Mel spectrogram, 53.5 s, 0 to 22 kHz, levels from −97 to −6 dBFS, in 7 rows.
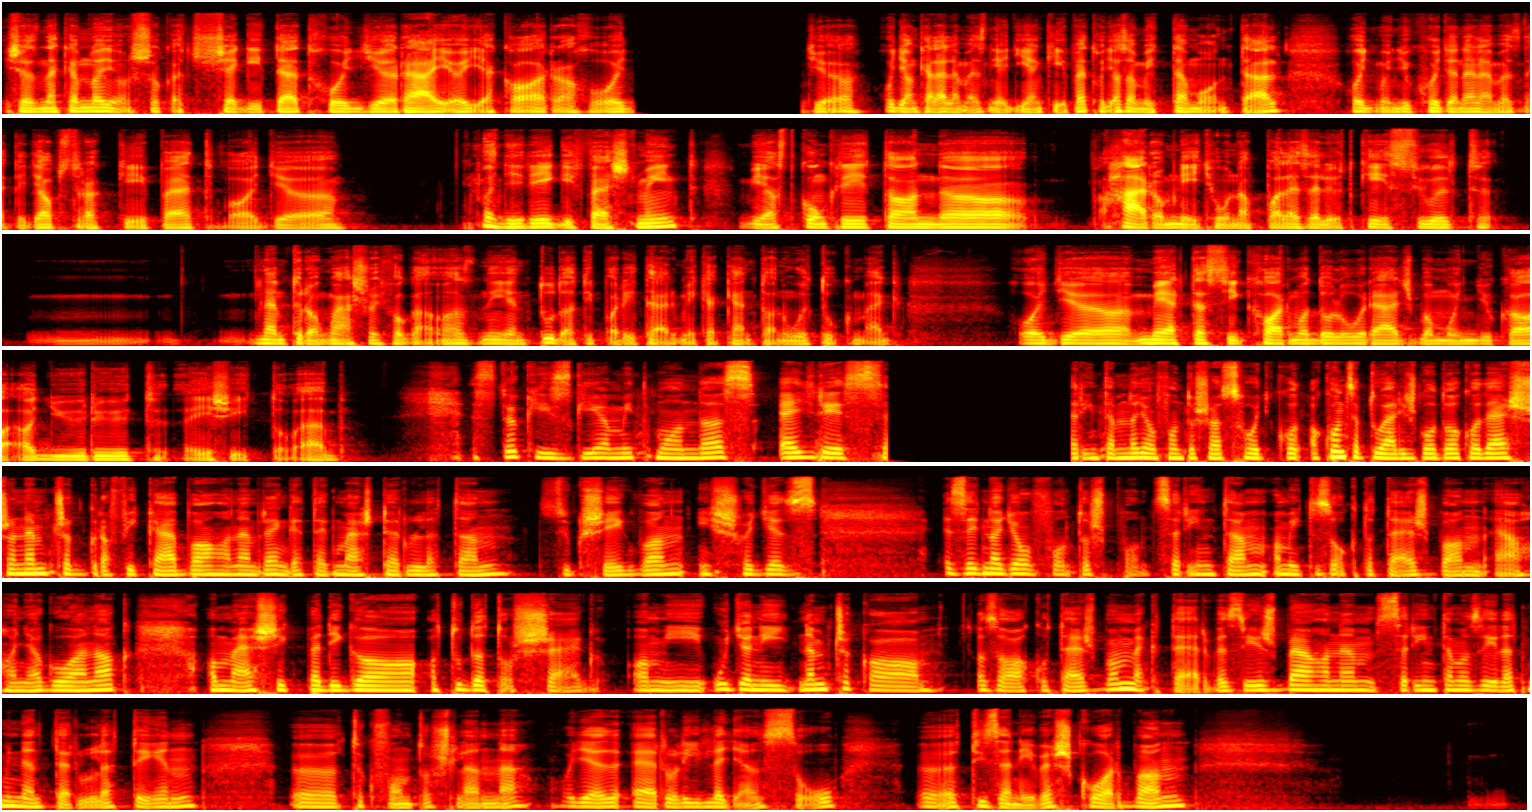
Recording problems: audio freezing; at 3 s for 1 s and at 27 s for 1 s

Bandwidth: 14.5 kHz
